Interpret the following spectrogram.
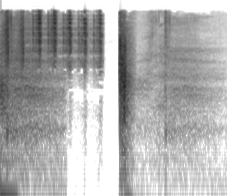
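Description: A run of quick dry clicks and snips as a deep bass note dies away, then a short pause and one sharp click just over a second in.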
